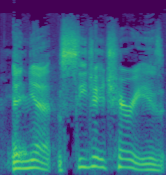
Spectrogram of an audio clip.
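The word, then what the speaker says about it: Cherryh: She appended a silent H to her real name because her first editor felt that Cherry sounded too much like a romance writer.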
